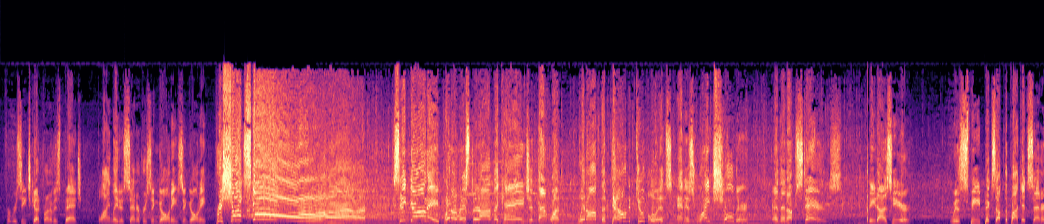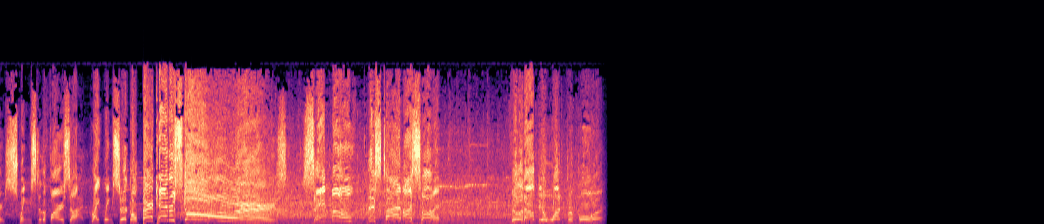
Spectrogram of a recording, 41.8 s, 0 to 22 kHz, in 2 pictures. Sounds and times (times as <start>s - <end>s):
Speech: 0.1s - 7.3s, 7.9s - 16.8s, 17.4s - 18.2s, 19.0s - 29.7s, 31.1s - 33.0s
Cheering: 4.4s - 21.0s, 21.8s - 33.0s.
